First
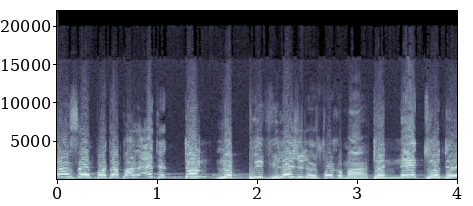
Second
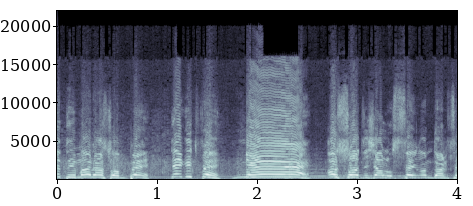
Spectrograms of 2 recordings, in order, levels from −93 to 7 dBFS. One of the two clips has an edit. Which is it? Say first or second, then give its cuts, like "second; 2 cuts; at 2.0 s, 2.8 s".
first; 2 cuts; at 1.5 s, 3.1 s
